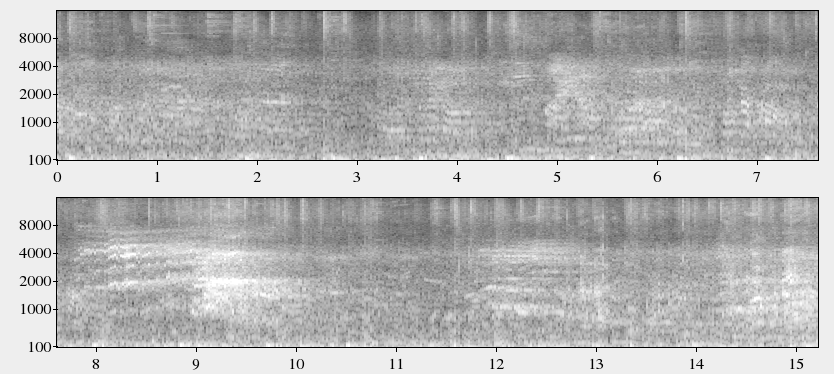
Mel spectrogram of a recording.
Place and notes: Zhongzheng Park, Zhongli Dist. - game
Many high school students, game, High school student music association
